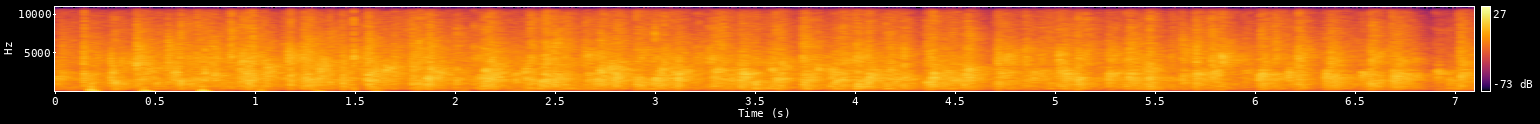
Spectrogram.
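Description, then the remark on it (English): An audience gives another round of applause for a talk, a dense, continuous wash of many hands clapping at a fairly loud, even level throughout, with a few sharper individual claps standing out at the start. “So first, I would ask for another round of applause for this amazing talk.”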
